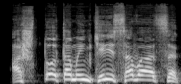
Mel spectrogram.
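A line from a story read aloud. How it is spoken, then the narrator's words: Shouting. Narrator (Russian): кричал Азизбеков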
